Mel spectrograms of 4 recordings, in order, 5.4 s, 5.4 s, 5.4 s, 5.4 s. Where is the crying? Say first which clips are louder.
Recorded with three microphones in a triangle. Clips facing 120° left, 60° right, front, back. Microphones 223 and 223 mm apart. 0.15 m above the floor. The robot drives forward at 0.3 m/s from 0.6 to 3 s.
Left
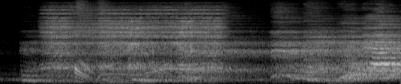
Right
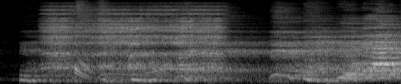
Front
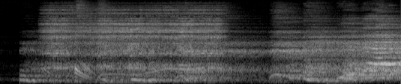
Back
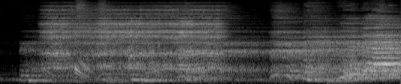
Right 2 dB, front 1 dB; 50° right, 2.5 m; by 5.3 s 65° right, 2.5 m.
